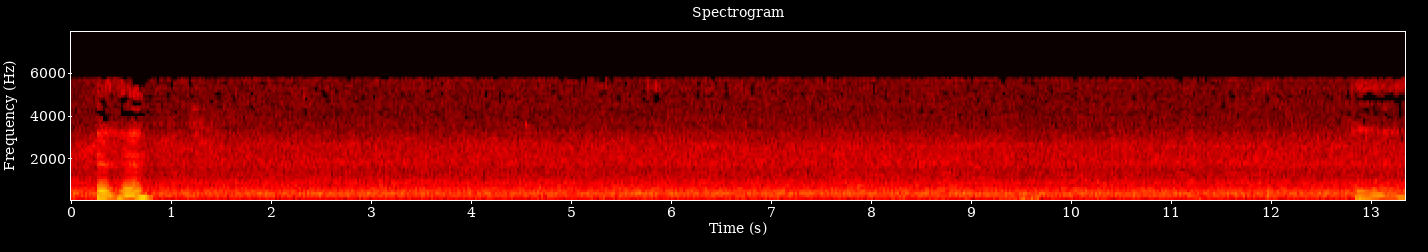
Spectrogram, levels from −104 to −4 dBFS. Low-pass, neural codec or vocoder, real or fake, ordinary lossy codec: 7.2 kHz; none; real; MP3, 24 kbps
